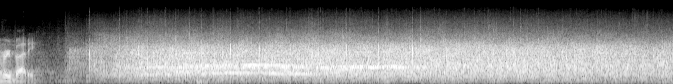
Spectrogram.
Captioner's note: attendees applauding and cheering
